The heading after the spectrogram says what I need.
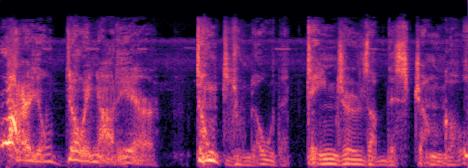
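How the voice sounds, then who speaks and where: In a put-on character voice, a man speaks at a fairly low pitch and a fairly slow pace. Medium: read story. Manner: calm, measured, wise.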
